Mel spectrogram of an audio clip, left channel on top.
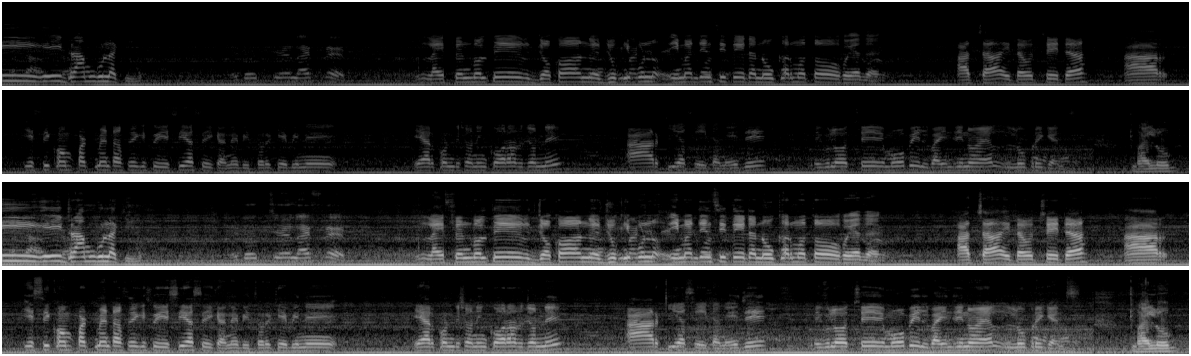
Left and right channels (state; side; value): quieter; left; 17.3 dB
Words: ড্রামগুলা কি? এটা হচ্ছে লাইফ ফ্রেন্ড বলতে যখন ঝুঁকিপূর্ণ ইমার্জেন্সিতে এটা নৌকার মতো হয়ে যায়। আচ্ছা, এটা হচ্ছে এটা। আর এসি কম্পার্টমেন্ট আছে, কিছু এসি আছে এখানে ভিতরে কেবিনে এয়ার কন্ডিশনিং করার জন্যে। আর কি আছে এখানে? এই যে এগুলো হচ্ছে মোবিল বা ইঞ্জিন অয়েল, লুব্রিকেন্টস। ভাই লোক,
